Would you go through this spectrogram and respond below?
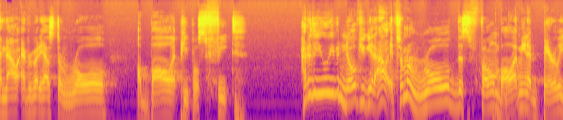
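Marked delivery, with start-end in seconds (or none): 4.5-8.5 angry, heated, high, swooping, worked-up rant. Ranting into his microphone about a school's parents' protest, angry. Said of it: "Sorry, I'm now I'm angry".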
